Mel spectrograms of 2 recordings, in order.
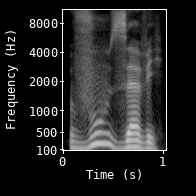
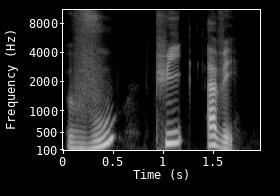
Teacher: Isolément, on dirait vous puis avez. Mais la liaison force à lier le S final au A initial, ce qui produit un son Z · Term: liaisons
